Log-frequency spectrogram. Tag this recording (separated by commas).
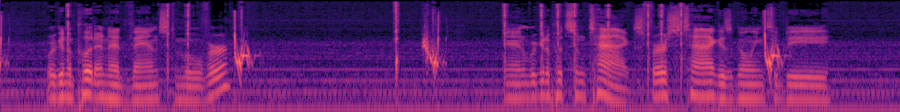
Speech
